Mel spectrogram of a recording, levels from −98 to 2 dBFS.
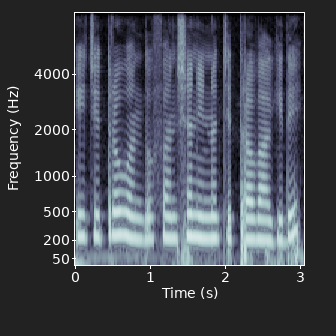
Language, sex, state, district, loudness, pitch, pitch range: Kannada, female, Karnataka, Bidar, -16 LUFS, 220 Hz, 215-235 Hz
